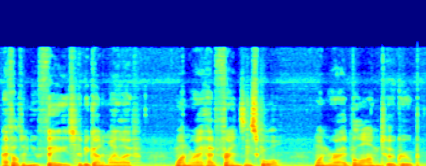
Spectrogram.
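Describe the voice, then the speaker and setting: Man, slightly deep voice, first-person horror narration, scripted, background hum. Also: normal speed.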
